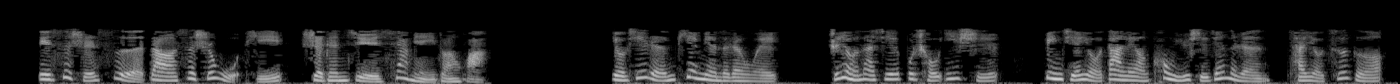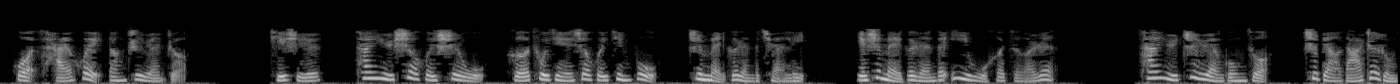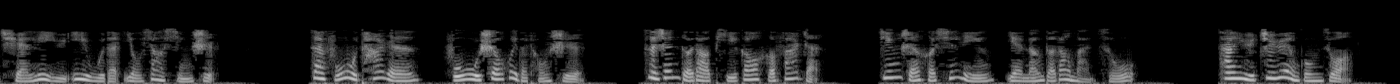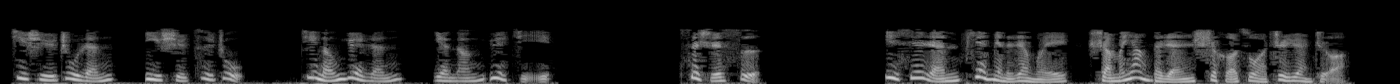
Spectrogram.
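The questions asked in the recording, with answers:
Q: 一些人片面地认为,什么样的人适合做志愿者?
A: 不愁衣食并有大量空余时间的人

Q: 说话人认为参加志愿工作有什么好处?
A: 既能助人也能自助,自身得到提高,精神得到满足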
